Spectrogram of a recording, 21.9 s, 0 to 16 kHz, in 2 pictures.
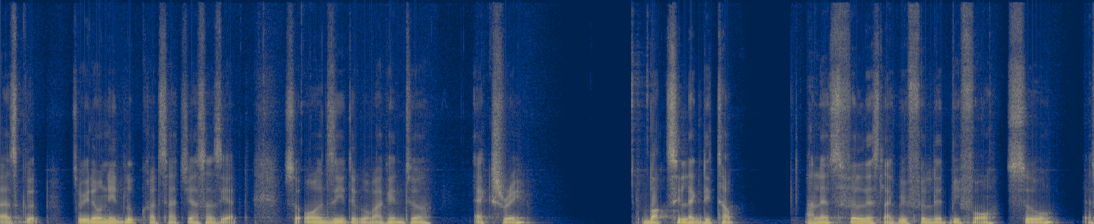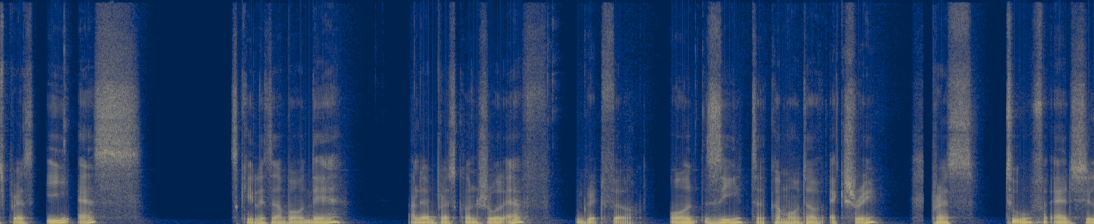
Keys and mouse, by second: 0.9 KP_1, 2.4 shift+middle click, 3.1 alt+z, 5.9 click, 8.1 middle click, 8.9 shift+middle click, 9.7 shift+middle click, 11.2 e, 15.7 ctrl+f, 18.0 alt+z, 18.8 click, 20.2-21.8 middle drag, 21.0 2.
